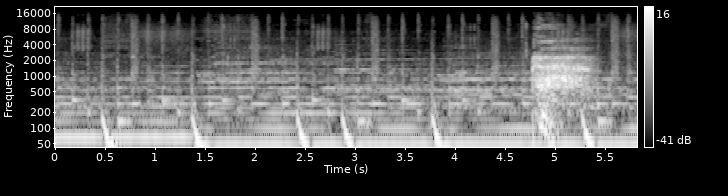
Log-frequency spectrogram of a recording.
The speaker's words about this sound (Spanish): Ahí está. Tomamos un poco de agua. Sorry por el ruido.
